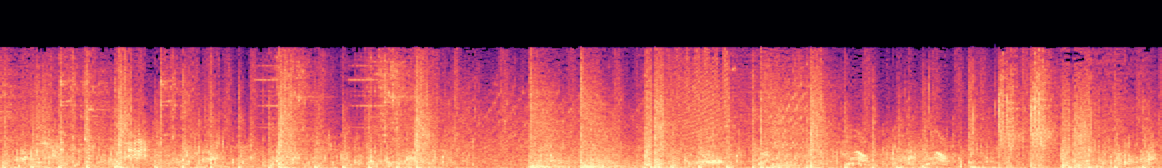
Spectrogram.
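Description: Video game bullets pop and burst in quick bursts.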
